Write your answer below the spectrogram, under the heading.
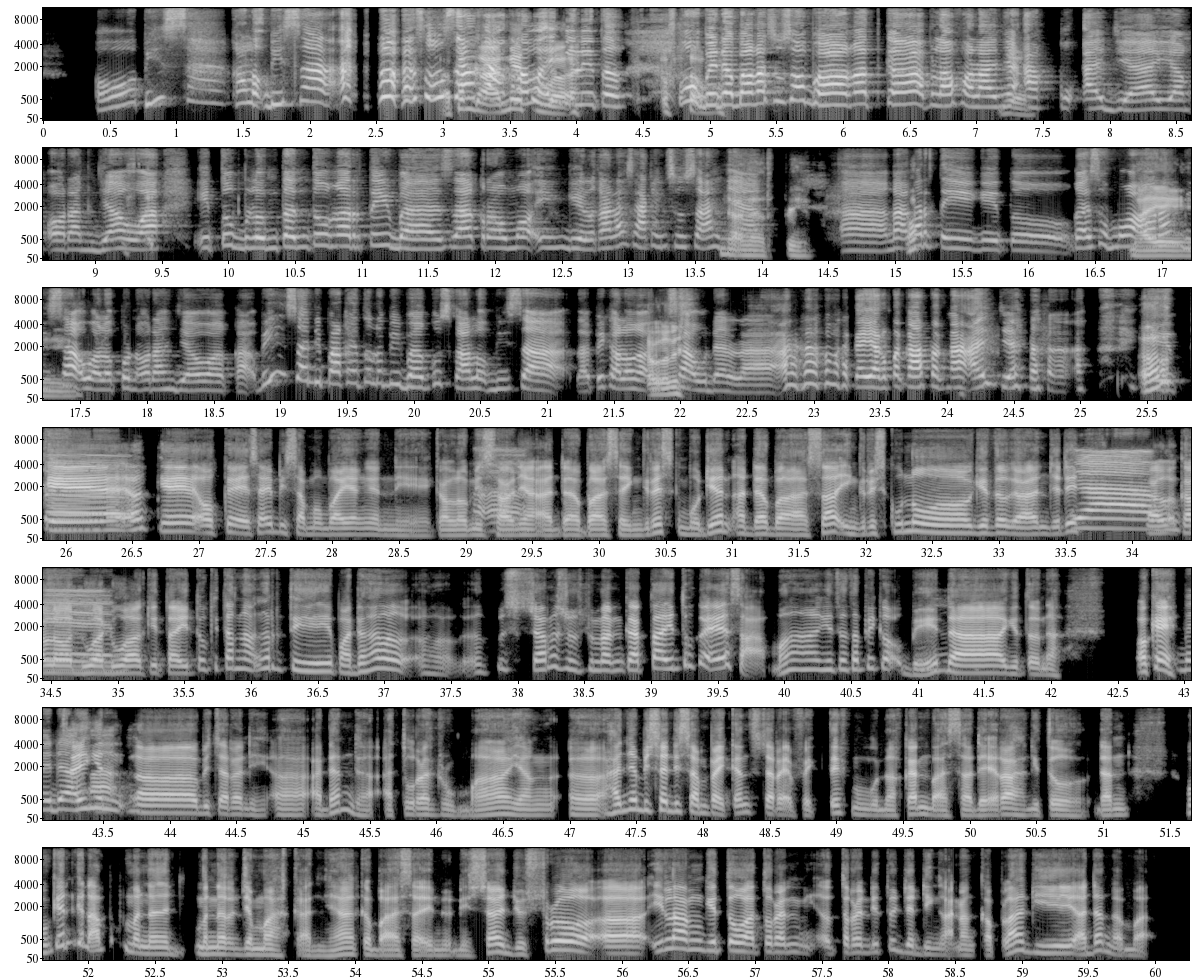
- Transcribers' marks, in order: laugh; unintelligible speech; unintelligible speech; laugh; laugh
- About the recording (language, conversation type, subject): Indonesian, podcast, Bagaimana kebiasaanmu menggunakan bahasa daerah di rumah?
